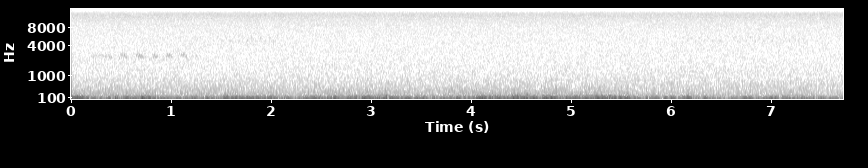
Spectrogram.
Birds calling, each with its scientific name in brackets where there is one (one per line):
Rock Wren (Salpinctes obsoletus)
